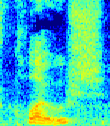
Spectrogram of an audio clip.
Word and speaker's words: cloche: on your phone anyway so we discovered that it's cloche in case you're dumb like us because you're probably thinking i knew that um but cloche at least according to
